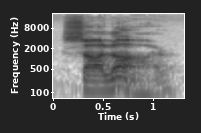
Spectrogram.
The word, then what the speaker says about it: Salar: So, if your friend's name is Salar, the stress falls on the last syllable, lar, Salar. But when you are calling him, you don't say Salar.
